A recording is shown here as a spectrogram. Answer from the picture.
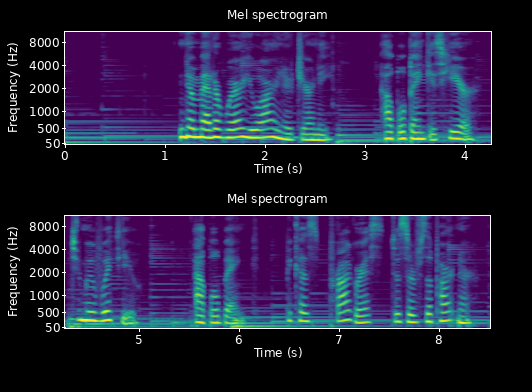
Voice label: warm friendly inviting down-to-earth, Professional Female Voice Actor; AppleBank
